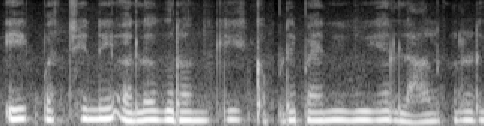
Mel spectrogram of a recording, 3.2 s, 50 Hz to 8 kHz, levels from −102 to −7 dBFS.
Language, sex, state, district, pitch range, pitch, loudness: Hindi, female, Bihar, Katihar, 195-210 Hz, 200 Hz, -15 LUFS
